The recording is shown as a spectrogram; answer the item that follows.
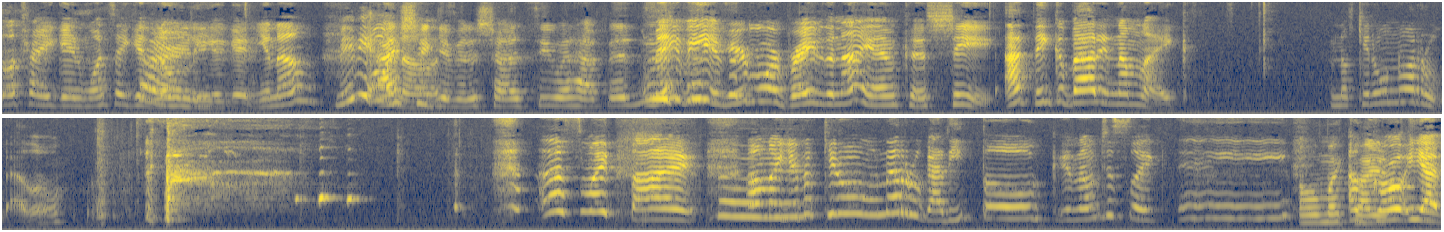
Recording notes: our microphone was a little wonky and some words maybe loud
